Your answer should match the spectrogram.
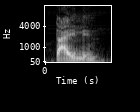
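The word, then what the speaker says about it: ptyalin: टाइलीन P silent रहता है इसमें टाइलीन एंजाइम।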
